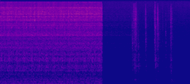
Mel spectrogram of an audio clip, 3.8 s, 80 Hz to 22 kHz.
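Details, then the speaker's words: Technics RS-TR272 dual cassette deck after replacing the belts: even, steady motor whir for two seconds, then it stops with a few light mechanism clicks; transport spins smoothly with no slipping. "it's spinning, making good sounds."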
